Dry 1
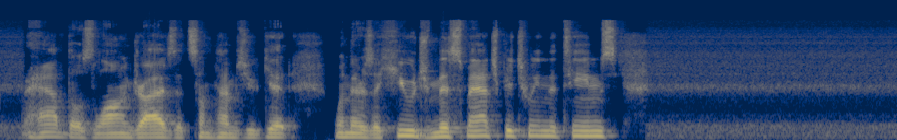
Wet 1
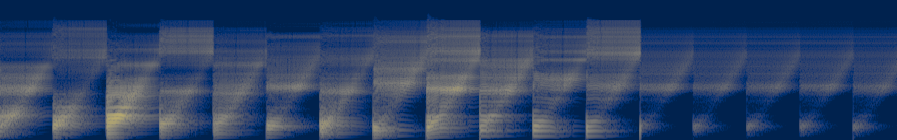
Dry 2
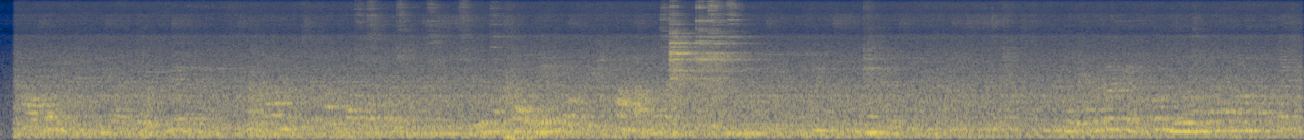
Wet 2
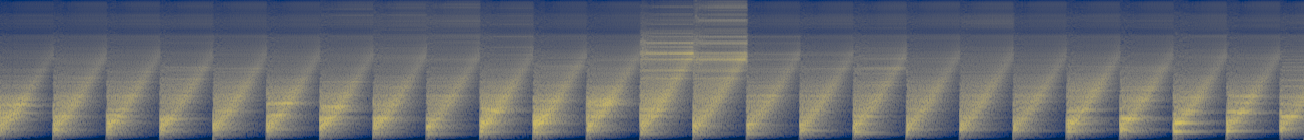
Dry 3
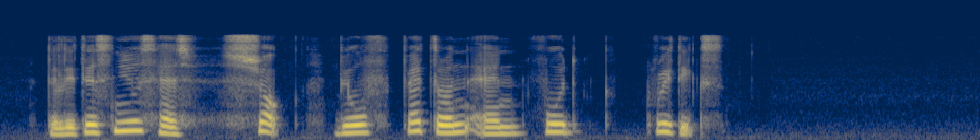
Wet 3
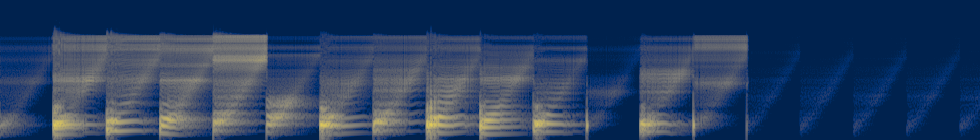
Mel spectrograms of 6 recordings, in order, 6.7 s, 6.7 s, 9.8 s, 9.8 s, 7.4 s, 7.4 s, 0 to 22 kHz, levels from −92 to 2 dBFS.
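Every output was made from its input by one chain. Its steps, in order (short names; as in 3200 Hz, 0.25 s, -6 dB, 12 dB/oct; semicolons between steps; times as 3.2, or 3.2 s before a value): stepped spectrum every 0.4 s; LFO high-pass saw up 2.5 Hz 390–4500 Hz; Doppler distortion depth 0.13 ms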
